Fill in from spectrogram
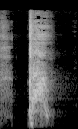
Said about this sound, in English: Excuse me. Well-timed cough there, buddy.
